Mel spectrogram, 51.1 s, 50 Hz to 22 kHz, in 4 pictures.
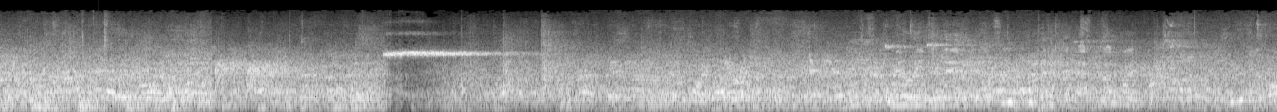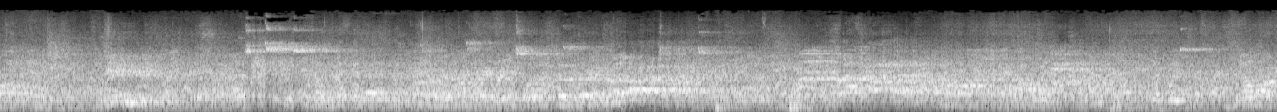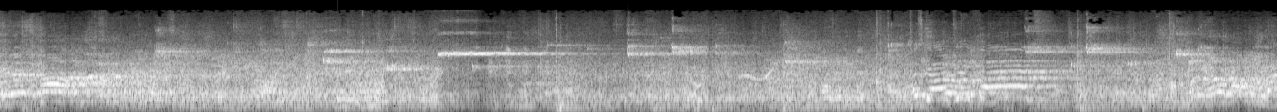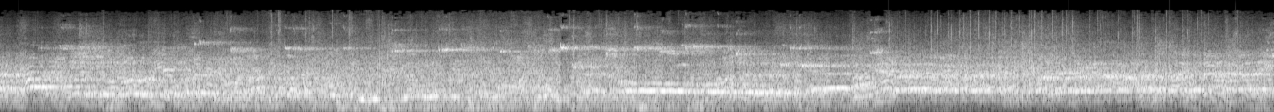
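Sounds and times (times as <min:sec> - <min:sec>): crowd talking in echoing hall: 0:00.0 - 0:51.0
basketball bouncing on wooden floor: 0:41.7 - 0:42.4.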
